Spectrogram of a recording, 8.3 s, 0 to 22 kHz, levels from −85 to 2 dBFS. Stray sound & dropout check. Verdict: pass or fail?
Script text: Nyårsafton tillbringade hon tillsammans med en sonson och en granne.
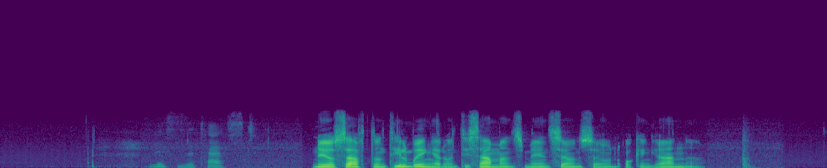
fail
